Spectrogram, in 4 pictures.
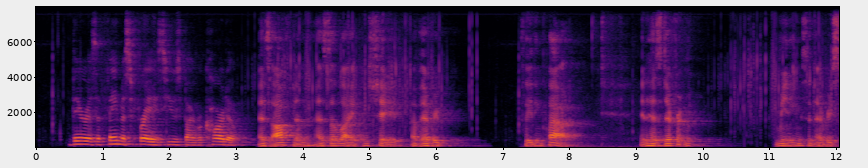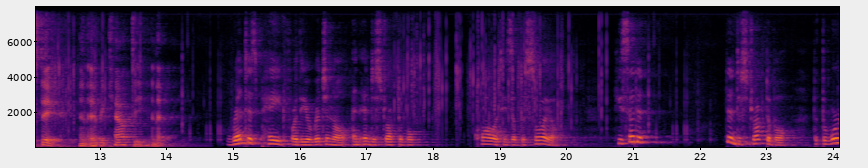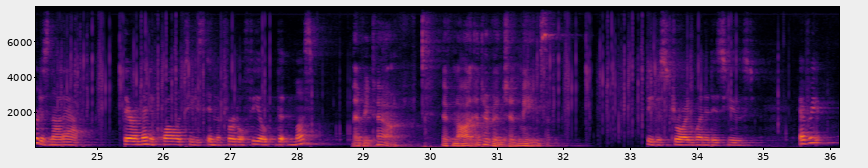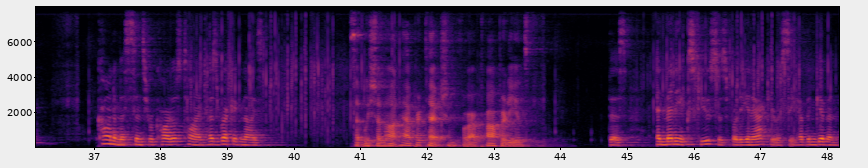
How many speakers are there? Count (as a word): two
